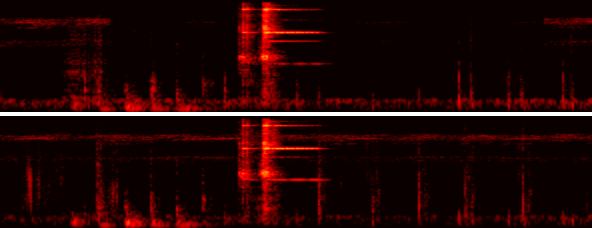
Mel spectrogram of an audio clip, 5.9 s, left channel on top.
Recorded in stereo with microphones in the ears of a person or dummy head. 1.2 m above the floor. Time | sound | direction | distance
0.7 | running footsteps | 70° right (ahead or behind) | 4 m
2.4 | a bicycle bell | 20° right (ahead or behind) | 3.5 m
